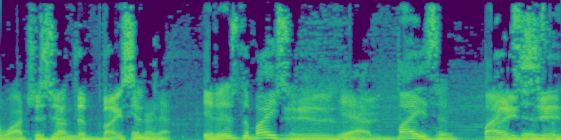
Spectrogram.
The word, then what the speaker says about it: Bison: interet it is the Bison yeah bison bis is the way they pronounce it they're picky about how they pronounce that yeah it's like a z even though spelled with an S but whatever North Dakota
